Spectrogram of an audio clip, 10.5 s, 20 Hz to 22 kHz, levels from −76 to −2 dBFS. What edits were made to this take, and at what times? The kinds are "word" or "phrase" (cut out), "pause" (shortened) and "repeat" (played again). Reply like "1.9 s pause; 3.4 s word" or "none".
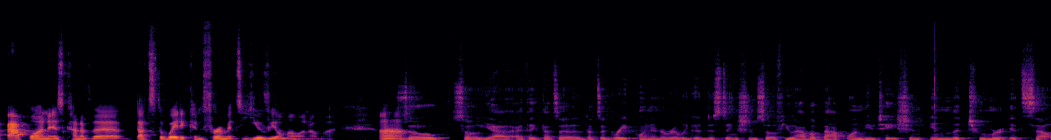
4.5 s pause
